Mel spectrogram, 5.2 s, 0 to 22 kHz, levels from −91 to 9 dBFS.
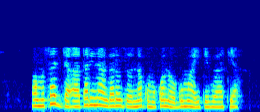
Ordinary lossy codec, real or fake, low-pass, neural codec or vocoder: AAC, 16 kbps; real; 7.2 kHz; none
